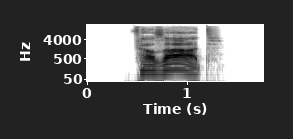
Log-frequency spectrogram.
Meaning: second-person plural preterite of versehen
- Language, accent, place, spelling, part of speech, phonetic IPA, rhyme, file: German, Germany, Berlin, versaht, verb, [fɛɐ̯ˈzaːt], -aːt, De-versaht.ogg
